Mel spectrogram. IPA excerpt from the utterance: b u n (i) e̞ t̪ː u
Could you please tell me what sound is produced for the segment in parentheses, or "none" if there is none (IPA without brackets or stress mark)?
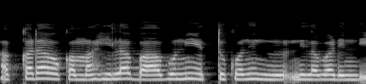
i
